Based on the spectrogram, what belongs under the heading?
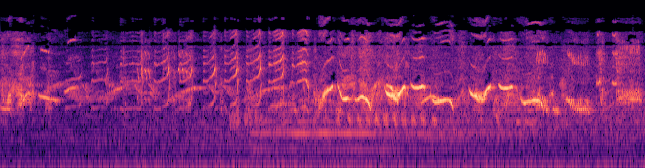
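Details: Chinese hwamei, one of several caged birds singing against each other, starts softly amid background noise and a steady tone, then breaks into loud, wavering whistled phrases.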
